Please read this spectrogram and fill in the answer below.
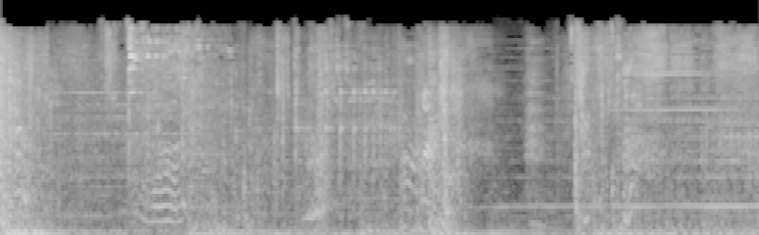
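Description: Action-film soundtrack: a heavy crash right at the start, then more crashing and shattering impacts over the music score, with a long held note in the score near the end.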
